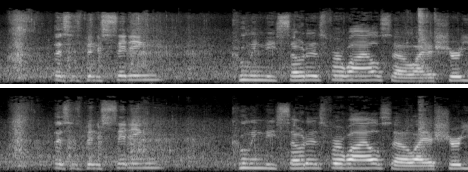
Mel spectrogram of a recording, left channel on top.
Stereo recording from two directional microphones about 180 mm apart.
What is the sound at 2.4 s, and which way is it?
Speech, 30° right (ahead or behind).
